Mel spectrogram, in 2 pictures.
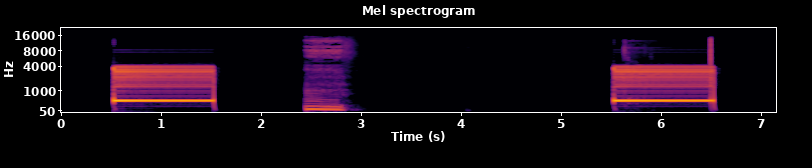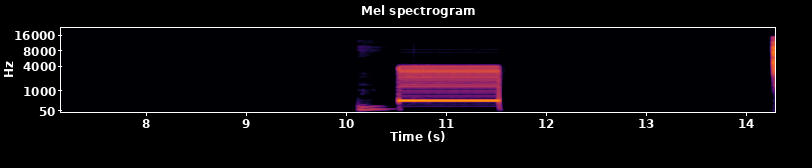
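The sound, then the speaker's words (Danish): A Swedish telephone busy signal: three steady, electronic tones, each about a second long, separated by long silent gaps, with a couple of brief soft knocks in between. No one speaks. “Har du styr på de der svenske telefoner, fordi det gik fuldstændig hen overhovedet?”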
